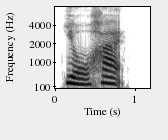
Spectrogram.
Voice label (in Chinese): "有害", Chinese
